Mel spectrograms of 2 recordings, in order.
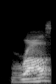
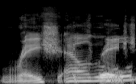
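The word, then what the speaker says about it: Ra's: and in first place raz al ghouls with 10 points perfect score uh excuse me it's pronounced race you nerd all right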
